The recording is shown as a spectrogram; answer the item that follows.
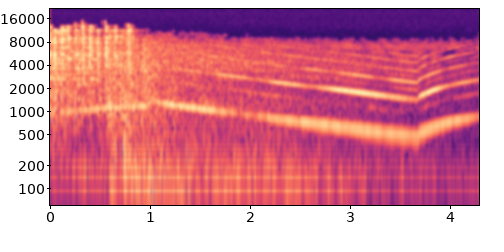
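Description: Siren wail sound effect: a pitched tone that rises for about a second, falls slowly for nearly three seconds and starts rising again near the end, over a steady hiss.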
